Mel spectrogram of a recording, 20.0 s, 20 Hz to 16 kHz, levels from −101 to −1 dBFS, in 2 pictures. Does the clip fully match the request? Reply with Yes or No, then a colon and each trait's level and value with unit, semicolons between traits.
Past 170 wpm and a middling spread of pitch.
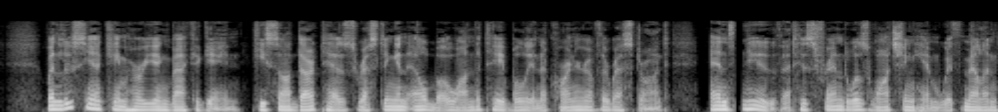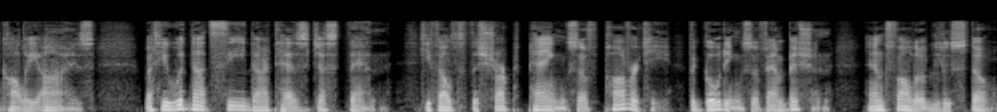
No: average, 160 wpm; average, 3.4 semitones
